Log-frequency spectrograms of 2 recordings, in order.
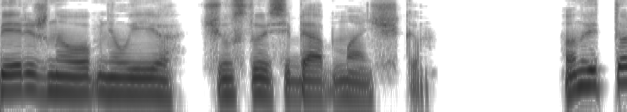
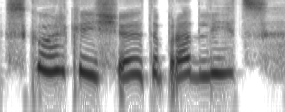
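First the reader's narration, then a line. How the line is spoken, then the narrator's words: Sobbing. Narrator (Russian): всхлипывала она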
